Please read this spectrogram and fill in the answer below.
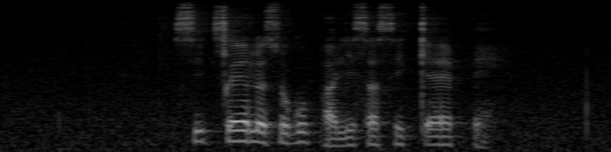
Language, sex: Swati, male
